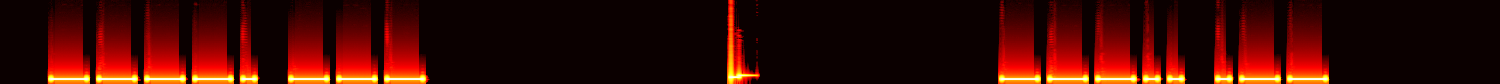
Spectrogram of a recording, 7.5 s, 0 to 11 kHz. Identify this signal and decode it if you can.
Morse code, heard as a keyed tone, about 20 wpm, 700 Hz. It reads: 9 O 8 W
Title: Single-Letter Single-Number 20wpm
